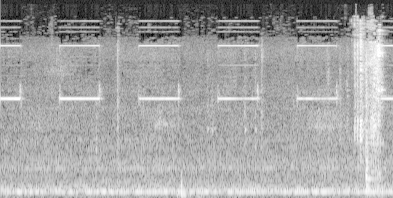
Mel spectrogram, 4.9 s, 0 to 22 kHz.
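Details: 2003 Forest River Georgetown Class A RV with 35,000 miles, back from service after an LCI hydraulic jack failure: a high-pitched beep about once a second over idle. The panel shows all-retract and parking-brake-not-set errors even with the brake set.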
